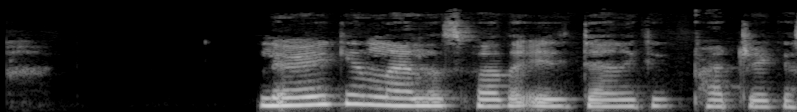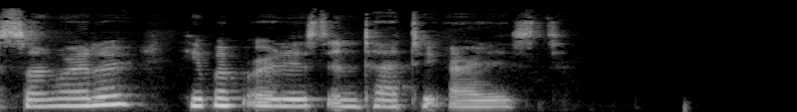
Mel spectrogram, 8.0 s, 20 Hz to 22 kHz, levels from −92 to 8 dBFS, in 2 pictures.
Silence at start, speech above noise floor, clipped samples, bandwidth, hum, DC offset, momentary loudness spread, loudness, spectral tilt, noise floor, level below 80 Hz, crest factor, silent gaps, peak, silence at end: 1.3 s; 66 dB; under 0.1%; 15.5 kHz; none; under 0.1%; 10 LU; -21 LUFS; -3 dB/octave; -87 dBFS; -68 dBFS; 18 dB; none; -4 dBFS; 1.2 s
